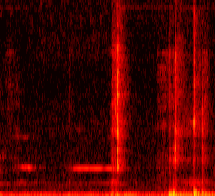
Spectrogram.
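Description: Quiet room tone with a low hum and a few faint, short clicks in the second half.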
